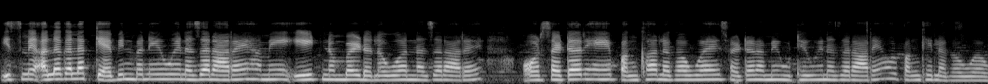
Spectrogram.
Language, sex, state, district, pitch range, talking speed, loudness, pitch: Hindi, female, Chandigarh, Chandigarh, 205-230 Hz, 240 wpm, -16 LUFS, 215 Hz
